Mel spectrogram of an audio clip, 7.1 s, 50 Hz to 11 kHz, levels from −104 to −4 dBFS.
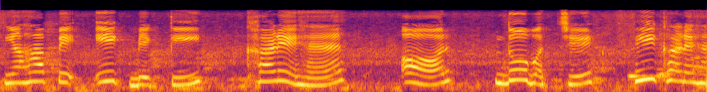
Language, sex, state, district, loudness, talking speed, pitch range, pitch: Hindi, female, Bihar, West Champaran, -13 LUFS, 100 wpm, 255-350 Hz, 310 Hz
